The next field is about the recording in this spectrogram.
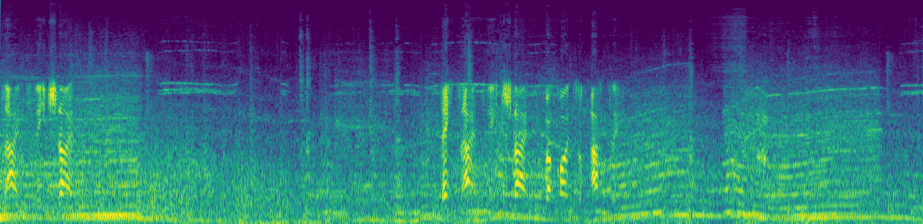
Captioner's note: engine noise and instructions from the co-pilot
